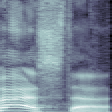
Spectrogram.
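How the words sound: It is said the American way. "in America, you're supposed to go a pasta"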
